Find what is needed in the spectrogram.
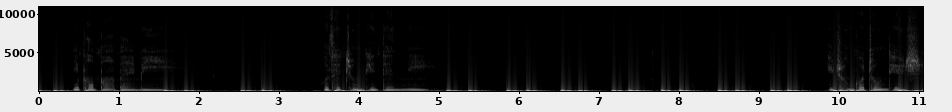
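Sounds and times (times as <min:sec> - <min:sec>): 
fast heartbeat with low double beats: 0:00.0 - 0:00.4, 0:01.5 - 0:03.0, 0:05.0 - 0:11.0
speech: 0:00.4 - 0:01.7, 0:03.6 - 0:05.0, 0:09.8 - 0:11.0.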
